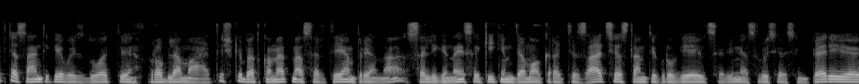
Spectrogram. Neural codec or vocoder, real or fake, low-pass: none; real; 7.2 kHz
